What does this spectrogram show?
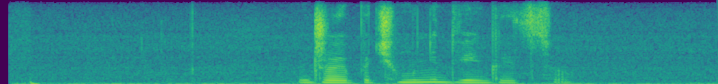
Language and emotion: Russian, neutral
